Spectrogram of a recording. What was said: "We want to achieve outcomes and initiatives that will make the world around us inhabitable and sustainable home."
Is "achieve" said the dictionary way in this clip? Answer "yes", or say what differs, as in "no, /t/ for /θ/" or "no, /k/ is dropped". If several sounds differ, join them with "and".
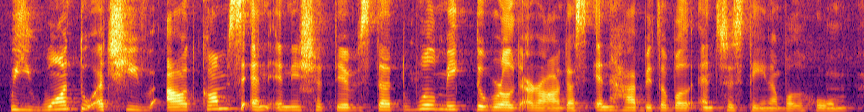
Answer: yes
